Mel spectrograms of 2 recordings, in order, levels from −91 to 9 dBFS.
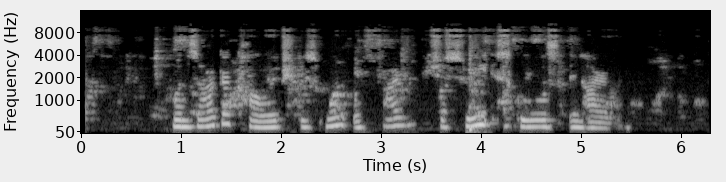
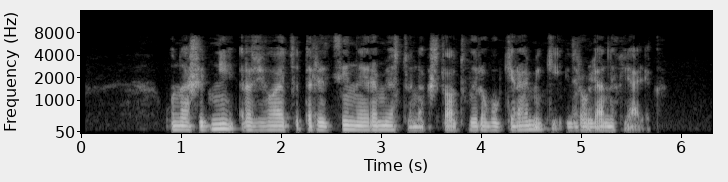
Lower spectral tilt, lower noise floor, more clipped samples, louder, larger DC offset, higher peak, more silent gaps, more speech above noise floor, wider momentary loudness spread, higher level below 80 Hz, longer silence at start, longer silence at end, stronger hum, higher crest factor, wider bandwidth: second, -4 dB/octave vs -7 dB/octave; second, -50 dBFS vs -61 dBFS; neither; first, -18 LUFS vs -21 LUFS; neither; about the same, -2 dBFS vs -4 dBFS; neither; second, 32 dB vs 41 dB; first, 10 LU vs 7 LU; about the same, -54 dBFS vs -56 dBFS; second, 0.05 s vs 0.9 s; second, 0.45 s vs 0.65 s; neither; about the same, 16 dB vs 18 dB; first, 9.8 kHz vs 7.6 kHz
